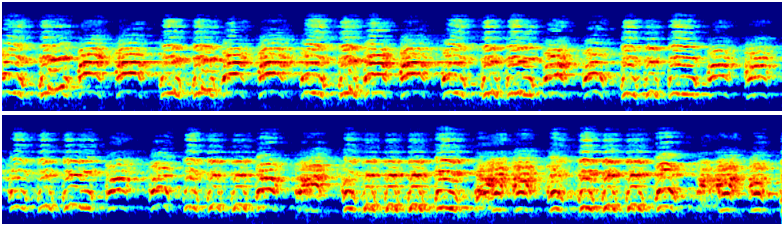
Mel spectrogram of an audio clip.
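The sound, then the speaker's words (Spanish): Laughing kookaburra (Dacelo novaeguineae) calls in a loud, continuous chorus of rapid, repeated cackling hoots that rise and fall in a steady pulsing rhythm throughout. “Pues se trata de la cucaburra común, cuyo nombre científico es Dacelo novaeguinae. En inglés se la conoce como cucaburra reidora.”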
